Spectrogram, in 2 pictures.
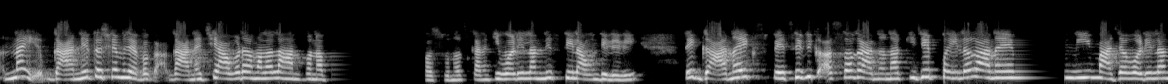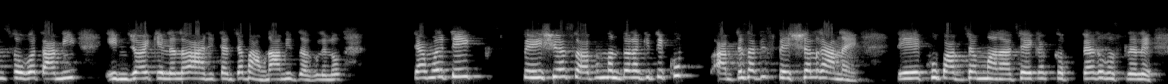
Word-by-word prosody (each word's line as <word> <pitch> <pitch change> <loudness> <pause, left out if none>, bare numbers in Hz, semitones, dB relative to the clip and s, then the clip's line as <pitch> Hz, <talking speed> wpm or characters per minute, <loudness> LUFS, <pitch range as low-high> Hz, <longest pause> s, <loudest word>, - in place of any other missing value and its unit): नाही, 350 -3 +1 0.2
गाणे 235 +6 +2
तसे 345 0 +1
म्हणजे 320 -2 +4
बघा 245 0 -5 0.2
गाण्याची 230 +3 0
आवड 270 +1 +1
आम्हाला 275 -1 +2
लहानपणापासूनच 240 -4 -2 1.2
कारण 220 0 -3
की 260 - -1
वडिलांनीच 270 +3 +1
ती 295 -2 +2
लावून 235 -3 0
दिलेली. 215 -2 -1 0.5
ते 305 - +1
गाणं 265 0 +2
एक 335 +1 +2
स्पेसिफिक 320 +2 0
असं 325 +5 -1
गाण 270 -5 +2
ना, 260 - +2
की 265 +4 -3
जे 340 - +2
पहिलं 305 +1 0
गाणं 310 -3 +3
आहे 305 0 +4 0.6
मी 310 +1 +3
माझ्या 275 -1 +2
वडिलांसोबत 280 +1 +1
आम्ही 265 +4 +2 0.4
एन्जॉय 265 +2 +2
केलेलं 260 -1 +1
आणि 265 -2 +1
त्यांच्या 265 +1 -2
भावना 230 -6 +1
आम्ही 250 +2 -1
जगलेलो. 220 +1 -3 0.8
त्यामुळे 310 +3 +1
ते 365 0 +4
एक 370 0 -3
स्पेशियस 345 -5 0
आपण 310 0 +1
म्हणतो 325 0 +4
ना, 320 - +3
की 320 - -2
ते 340 - 0
खूप 410 0 0 0.3
आमच्यासाठी 310 +7 -1
स्पेशल 320 -1 -1
गाणं 270 -6 +2
आहे. 195 -4 -3 0.4
ते 275 +2 +4
खूप 315 -1 +1
आमच्या 285 +1 0
मनाच्या 255 0 +2
एका 275 +1 -1
कप्प्यात 270 0 -2
बसलेलं 255 -2 0
आहे. - - -2
280 Hz, 155 wpm, -13 LUFS, 255-315 Hz, 1.2 s, म्हणजे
